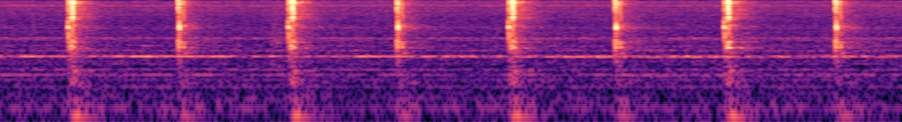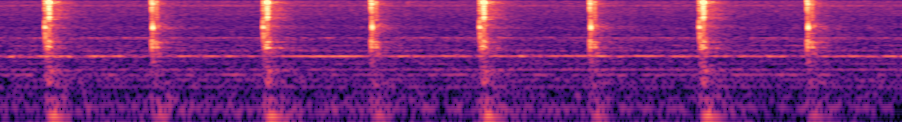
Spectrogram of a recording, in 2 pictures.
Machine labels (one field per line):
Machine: valve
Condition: normal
